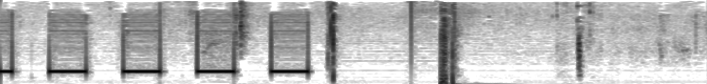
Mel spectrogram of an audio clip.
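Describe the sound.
Telephone busy tone after a dropped call: four steady, evenly spaced beeps, followed by scattered clicks and faint line noise.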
